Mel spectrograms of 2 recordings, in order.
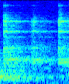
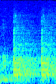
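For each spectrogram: First: ceramic object. Second: wooden lectern.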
